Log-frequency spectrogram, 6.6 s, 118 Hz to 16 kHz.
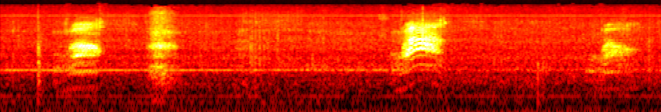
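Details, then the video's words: Gizmo, an 11-year-old chunky male cat in a chatty mood, meows four times: two short calls close together, a pause, then a louder, stronger meow and a final softer one. A faint hum sits in the background. "Meet Gizmo! he's so talkative!"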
